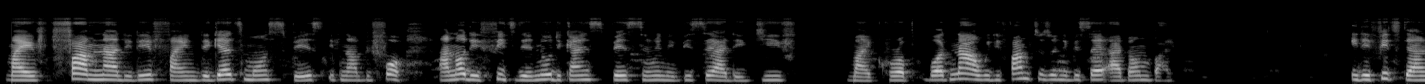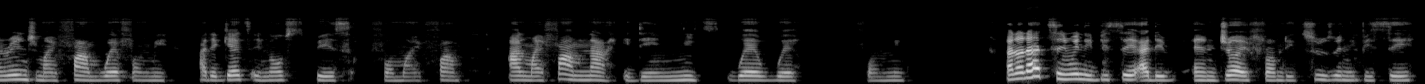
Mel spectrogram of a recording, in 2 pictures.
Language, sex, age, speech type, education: Nigerian Pidgin, female, 30-45, spontaneous, tertiary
